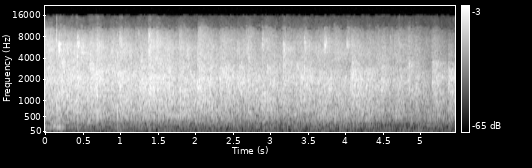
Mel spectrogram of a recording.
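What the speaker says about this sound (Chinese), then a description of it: "我们用掌声来谢谢欢迎他们" A church congregation claps warmly to welcome guests during a Sunday service, a sustained, dense round of applause filling the hall, steady for several seconds and tapering slightly at the end.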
